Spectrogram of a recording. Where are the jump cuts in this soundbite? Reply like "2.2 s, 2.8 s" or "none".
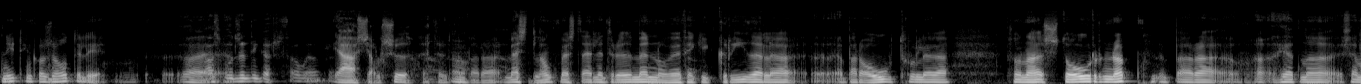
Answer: none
